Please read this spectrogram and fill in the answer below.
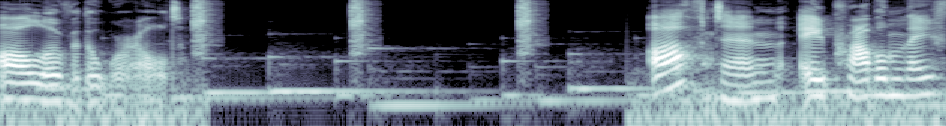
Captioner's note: lively music; screen clicking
